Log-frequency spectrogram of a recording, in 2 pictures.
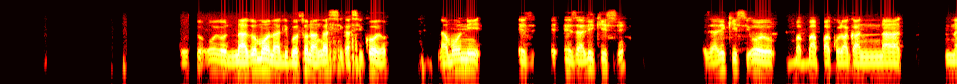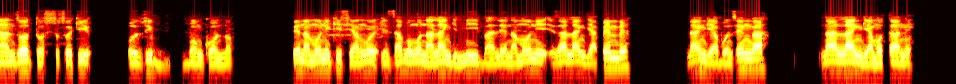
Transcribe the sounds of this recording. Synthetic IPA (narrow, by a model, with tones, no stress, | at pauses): i˨bo˨so˦ʔo˦jo˦na˨zo˦mɔ˦na˨li˨bo˨so˦na˨ŋɡa˦si˨ka˨si˨ko˦jo˦ | na˨mɔ˦ni˦˨ | e˨za˨li˦ki˦si˦ | e˨za˨li˦ki˦si˨˦o˦jo˦˨ba˨pa˨ko˨la˨ka˨na˨ | na˨nzo˦to˨ssɔ˦ki˦ | o˨zwi˦bo˨ŋkɔ˨nɔ˨ | pe˦na˨mɔ˦ni˦ki˦si˨ja˨ŋɡo˦e˨za˦bɔ˦ŋɡo˦na˨la˦ŋɡi˨mi˦ba˨le˦na˨mɔ˦ni˦e˨za˦la˦ŋɡi˨ja˨pɛ˦mbɛ˦ | la˦ŋɡi˨ja˨bo˨nze˦ŋɡa˦ | na˨la˦ŋɡi˨ja˨mo˨ta˦ne˦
